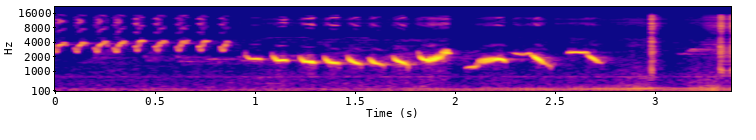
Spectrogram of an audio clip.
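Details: Medan white-rumped shama, champion quality, singing to encourage other birds: a high rapid rattle of notes, then a series of loud rising whistles and twisting slurred phrases, ending with clicks.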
